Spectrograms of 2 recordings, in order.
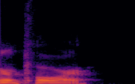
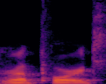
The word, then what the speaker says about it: rapport: There, there's they they they have they have a, really good rapport. Rapport is how you say it, not report.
